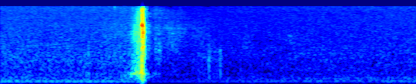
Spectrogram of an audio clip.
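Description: A golf club striking a ball on a full swing: one sharp crack a little under a second in.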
